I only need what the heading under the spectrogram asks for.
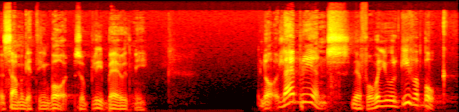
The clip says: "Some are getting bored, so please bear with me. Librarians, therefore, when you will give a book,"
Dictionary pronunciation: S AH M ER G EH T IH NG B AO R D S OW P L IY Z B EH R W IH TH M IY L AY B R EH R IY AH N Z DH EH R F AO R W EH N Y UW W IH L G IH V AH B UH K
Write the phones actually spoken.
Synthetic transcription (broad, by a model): S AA M G EH T IH NG B AO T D S OW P L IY B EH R W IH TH M IY L AY B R R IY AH N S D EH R F AO W EH N Y UW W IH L G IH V AH B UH K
